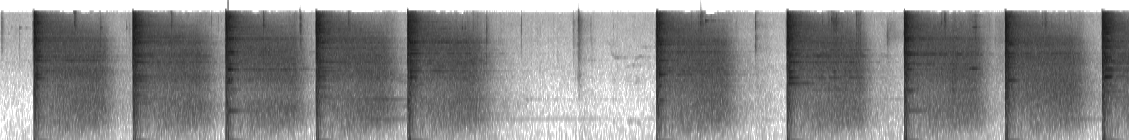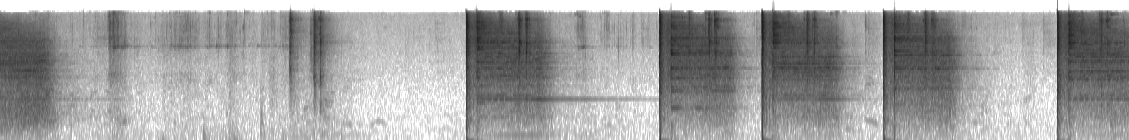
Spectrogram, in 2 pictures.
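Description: Gunshots from single-action revolvers: two strings of five, about one shot a second, with a short pause between. From about two-thirds of the way in, a lever-action rifle fires six more shots at an uneven pace, and steel targets ring after some of the hits.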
